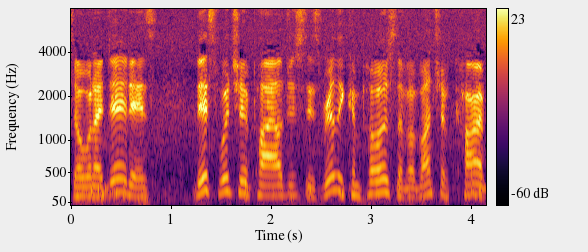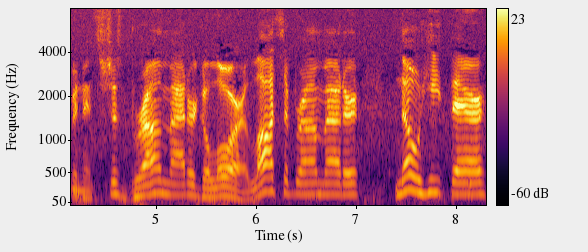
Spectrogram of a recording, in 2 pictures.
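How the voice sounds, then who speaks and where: Over noticeable background noise, a loud, high-pitched man with an American accent speaks at a moderate pace with ordinary pitch variation. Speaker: gardener and video blogger. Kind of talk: casual outdoor vlog tutorial. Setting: outdoors in a community garden. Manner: casual, halting with fillers.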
